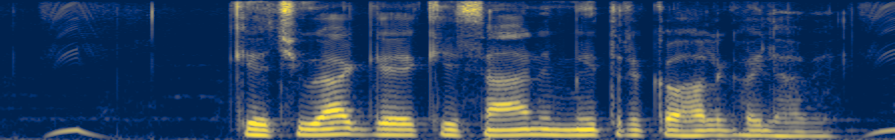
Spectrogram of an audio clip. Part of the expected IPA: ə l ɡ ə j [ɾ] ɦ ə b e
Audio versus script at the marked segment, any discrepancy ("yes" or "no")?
yes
